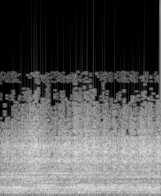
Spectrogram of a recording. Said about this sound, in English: Planes! Jumping! Jupiter, do those look like... They are, son. American pursuit planes. A whole mess of them.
